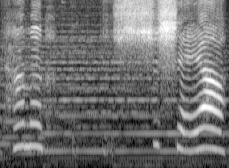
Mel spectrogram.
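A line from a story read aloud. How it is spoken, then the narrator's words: Slightly trembling voice. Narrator (Chinese): 温蒂的声音微微颤抖着说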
